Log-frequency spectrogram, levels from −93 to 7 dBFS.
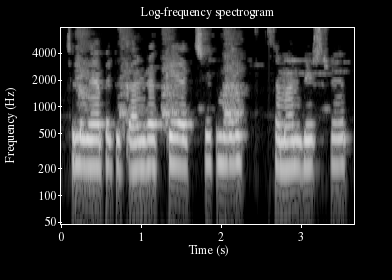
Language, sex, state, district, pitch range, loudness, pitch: Hindi, female, Uttar Pradesh, Gorakhpur, 210-230 Hz, -18 LUFS, 215 Hz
